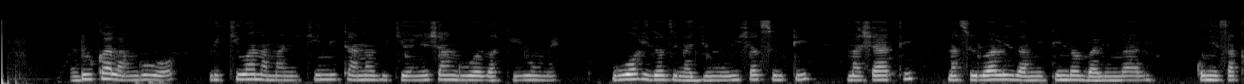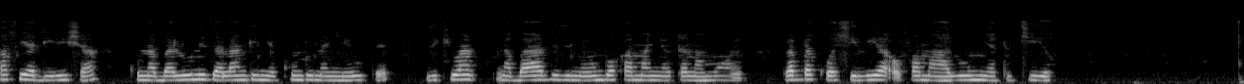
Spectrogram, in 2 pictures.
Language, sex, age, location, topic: Swahili, female, 18-24, Nairobi, finance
